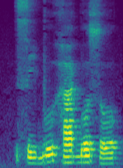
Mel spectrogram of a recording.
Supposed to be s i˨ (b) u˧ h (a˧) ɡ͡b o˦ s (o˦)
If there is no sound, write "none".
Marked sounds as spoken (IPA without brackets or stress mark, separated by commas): b, a˧, o˧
